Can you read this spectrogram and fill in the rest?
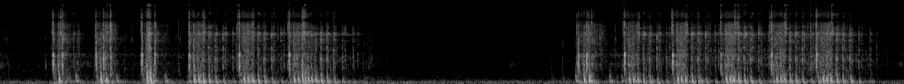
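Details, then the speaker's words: Stihl hedge trimmer stored with old fuel, busted purge bulb; repeated pull-cord bursts about two a second but never fires, fuel-starved at the carburettor without priming. "And as you just saw, without adding fuel to the carb, it didn't even try and start."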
